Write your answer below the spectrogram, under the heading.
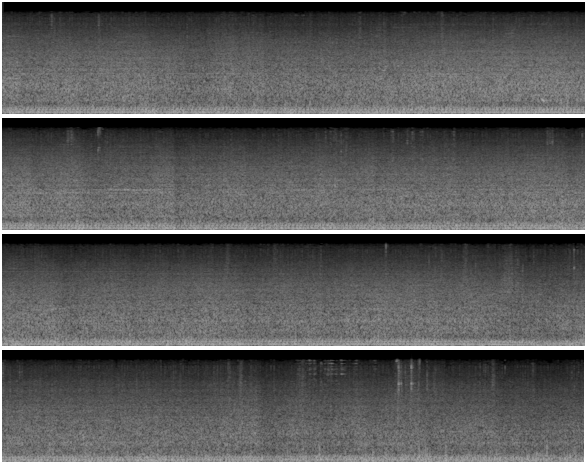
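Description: Trike engine running steadily while riding across hard, flat beach sand, under a steady rushing noise. About two-thirds of the way through, the engine note drops to a lower pitch and holds there.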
